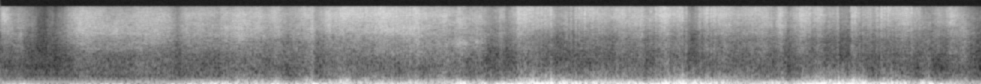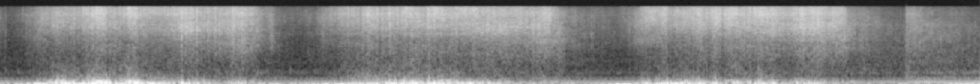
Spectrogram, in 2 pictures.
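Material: Nothing is struck.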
